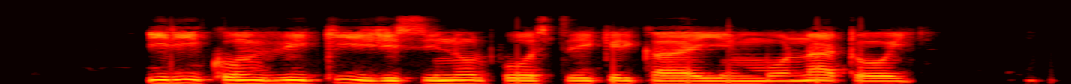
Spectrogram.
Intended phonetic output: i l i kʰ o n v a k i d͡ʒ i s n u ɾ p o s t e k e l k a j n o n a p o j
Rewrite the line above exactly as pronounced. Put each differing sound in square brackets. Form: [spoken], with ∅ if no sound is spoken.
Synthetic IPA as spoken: i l i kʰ o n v [i] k i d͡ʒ i s n u ɾ p o s t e k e l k a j [m] o n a [t] o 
